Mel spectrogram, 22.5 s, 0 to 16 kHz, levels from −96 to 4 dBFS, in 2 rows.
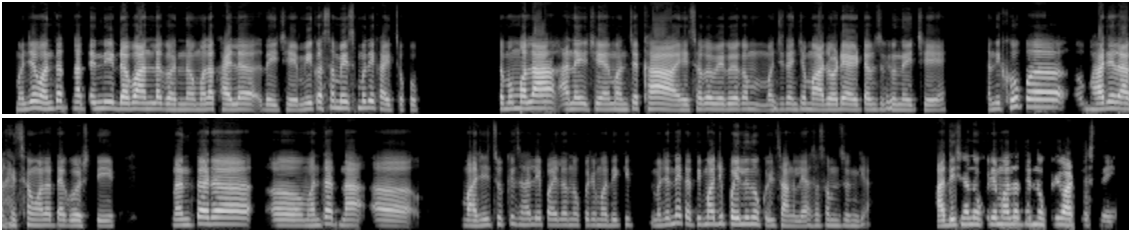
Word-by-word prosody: म्हणजे 185 +5 0
म्हणतात 205 +3 +2
ना, 210 - +2
त्यांनी 205 0 -1
डबा 195 0 +6
आणला 190 0 +3
घरनं, 175 -1 -3
मला 175 +2 +1
खायला 175 0 +2
द्यायचे. 160 0 -4
मी 185 +4 -1
कसं 215 +3 -2
मेसमध्ये 220 +1 -1
खायचो 170 -2 -3
खूप. 160 -1 -10 0.8
तर 190 - -2
मग 200 +1 -4
मला 205 +1 +6 0.2
आणायचे 180 0 0
आणि 175 - +2
म्हणायचे 175 +2 -3
खां, 180 -3 +6
हे 160 - -2
सगळं 180 +2 -2
वेगवेगळं 180 0 -1
म्हणजे 165 +1 -10
त्यांचे 185 0 -5
मारवाडी 170 0 +2
आयटम्स 170 0 0
घेऊन 170 -3 -6
यायचे 160 0 -4 0.4
आणि 190 +3 -6
खूप 260 +2 0
अ, 245 -1 +5 0.3
भारी 185 +4 +4
लागायचं 185 0 +2
मला 180 0 -2
त्या 180 - -2
गोष्टी. 165 -1 -6 0.6
नंतर 190 +4 +2
अ, 205 -5 +2
म्हणतात 180 +6 -1
ना 180 0 +1
अ, 170 -3 -1 0.5
माझी 175 +2 -2
चुकी 215 +2 -11
झाली 195 0 -8
1ल्या 185 -1 -6
नोकरीमध्ये 185 -1 -10
की 195 +2 -16 0.2
म्हणजे 175 +4 -8
नाही 250 +3 -4
का 215 - -3
ती 205 - -8
माझी 215 +2 -1
1हिली 215 0 +1
नोकरी 210 -4 -5
चांगली 160 -2 -5
आहे 155 - -5
असं 175 0 -14
समजून 170 -1 -13
घ्या. - - -17 0.7
आधीच्या 185 +4 +1
नोकरी 210 +1 -2
मला 205 0 +1
ती 210 - -6
नोकरी 205 0 -4
वाटलीच 190 -2 +3
नाही. 155 -1 -11
185 Hz, 185 wpm, -24 LUFS, 175-205 Hz, 0.8 s, डबा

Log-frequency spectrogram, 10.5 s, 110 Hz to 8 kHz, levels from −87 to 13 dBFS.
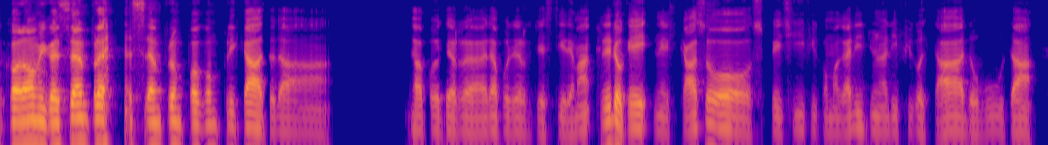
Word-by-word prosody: economico 115 0 +7
è 110 - +6
sempre 125 +1 +5
è - - -10
sempre 110 +1 0
un 110 - -5
po' 105 - 0
complicato 100 -3 -1
da 80 -1 -12 0.8
da 90 0 -8
poter 85 -2 -9
da 90 - -6
poter 85 -2 -14
gestire; 80 +2 -16
ma 90 +3 -8
credo 115 +2 +1
che, 95 0 -3
nel 85 -2 -17
caso 95 -6 -3
specifico, 90 +1 -19
magari, 85 +3 -12
di 90 - -28
una 85 -1 -14
difficoltà 85 +1 -8
dovuta 85 +1 -10
90 Hz, 145 wpm, -21 LUFS, 85-105 Hz, 0.8 s, economico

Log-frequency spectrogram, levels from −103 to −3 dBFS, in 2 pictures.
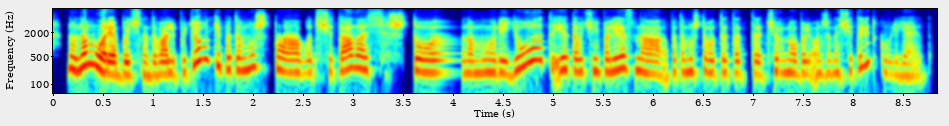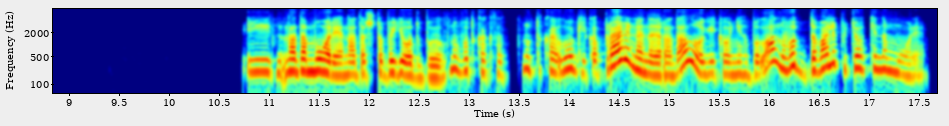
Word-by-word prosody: Ну, 250 - +3
на 295 +5 +8
море 250 - +8
обычно 180 0 -2
давали 185 +2 +1
путёвки, 385 - +1
потому 235 +1 -1
что 215 -7 +1
вот 200 0 -9
считалось, 235 +2 +1
что 200 -2 -2
на 195 0 -4
море 200 0 -3
йод, 355 - +2
и - - -2
это 235 -2 +1
очень 215 0 -4
полезно, 215 -4 0
потому 205 +1 -5
что 215 0 -6
вот 200 0 -5
этот 190 -3 -6
Чернобыль, 195 -2 -4
он 190 0 -8
же 195 - -10
на 200 - -8
щитовидку 250 - -5
влияет. 170 -2 -11 2.0
И 210 0 -4
надо 215 +3 +3
море, 205 -5 +3
надо, 180 +1 -3
чтобы 190 +1 -3
йод 175 -5 +1
был. 145 -1 -5
Ну, 245 - -3
вот 220 0 -6
как-то 190 -3 -10 0.2
ну, 250 - -3
такая 210 -1 -5
логика. 210 -4 -2
Правильная, 285 - +5
наверное, 175 -2 0
да, 325 - +3
логика 185 - -1
у - - -2
них 175 -1 -8
была. 255 - +3
Но 255 - 0
вот 235 -8 0
давали 250 - +3
путёвки 255 -3 -3
на 240 -1 -1
море. 180 -6 -7
205 Hz, 185 wpm, -20 LUFS, 190-235 Hz, 2.0 s, на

